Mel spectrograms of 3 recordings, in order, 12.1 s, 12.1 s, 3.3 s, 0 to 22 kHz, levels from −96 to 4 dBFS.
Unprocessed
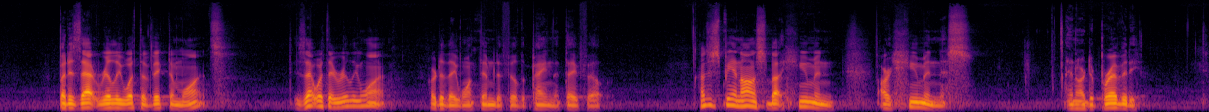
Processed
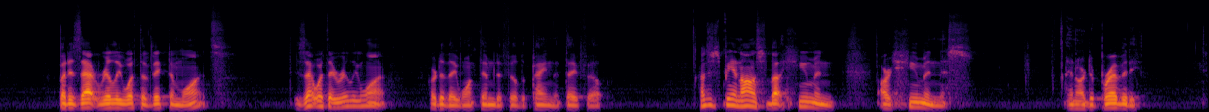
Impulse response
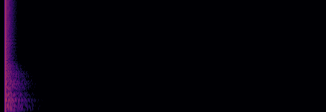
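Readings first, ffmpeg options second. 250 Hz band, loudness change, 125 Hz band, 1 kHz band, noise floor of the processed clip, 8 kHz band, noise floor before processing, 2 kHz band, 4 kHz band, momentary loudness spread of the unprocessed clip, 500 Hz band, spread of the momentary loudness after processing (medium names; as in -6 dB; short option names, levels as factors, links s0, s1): -5.0 dB, -4.0 dB, -5.5 dB, -1.0 dB, -81 dBFS, under -15 dB, -64 dBFS, -2.0 dB, -12.5 dB, 13 LU, -3.5 dB, 12 LU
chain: -filter_complex "[0:a]afftdn=nr=13:nf=-34,acrossover=split=2600[s0][s1];[s1]acompressor=threshold=0.00158:ratio=4:attack=1:release=60[s2];[s0][s2]amix=inputs=2:normalize=0,lowshelf=f=470:g=-7.5,aecho=1:1:5.3:0.32"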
